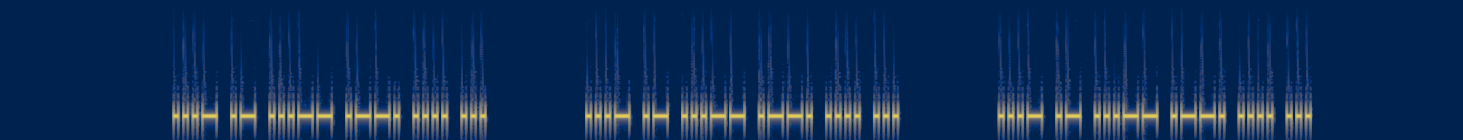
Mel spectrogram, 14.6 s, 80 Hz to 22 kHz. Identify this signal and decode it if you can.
Morse code, heard as a keyed tone, about 25 wpm, 700 Hz. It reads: VA3PHS VA3PHS VA3PHS
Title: DXCC-100 Call Signs - 6 Characters - Repeated 3x - 25wpm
